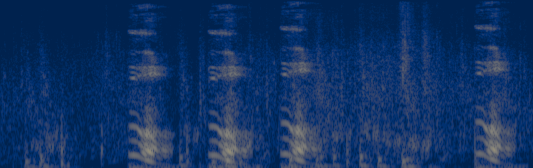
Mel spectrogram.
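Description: Zombies groan in low, falling moans, over and over.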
